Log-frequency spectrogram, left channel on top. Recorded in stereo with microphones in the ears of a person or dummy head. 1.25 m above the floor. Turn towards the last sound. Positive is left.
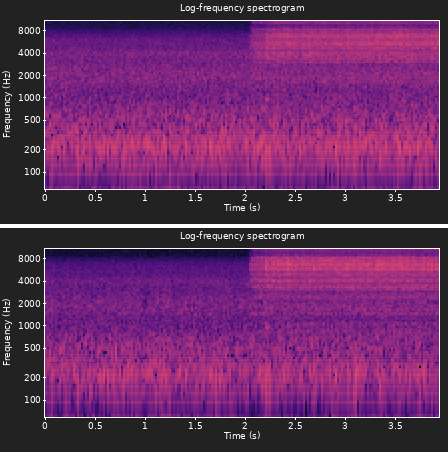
turn(degrees=-80)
